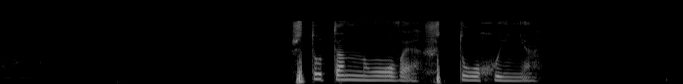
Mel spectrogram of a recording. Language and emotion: Russian, neutral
